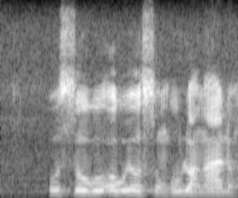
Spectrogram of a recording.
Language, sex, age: Zulu, male, 20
